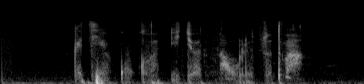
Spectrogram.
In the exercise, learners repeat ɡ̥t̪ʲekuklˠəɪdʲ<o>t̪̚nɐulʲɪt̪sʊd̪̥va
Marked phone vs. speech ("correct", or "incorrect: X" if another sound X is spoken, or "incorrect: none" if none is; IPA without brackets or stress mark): correct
